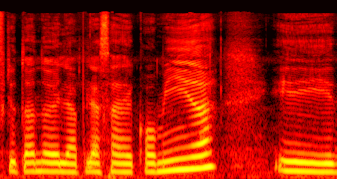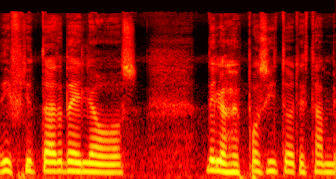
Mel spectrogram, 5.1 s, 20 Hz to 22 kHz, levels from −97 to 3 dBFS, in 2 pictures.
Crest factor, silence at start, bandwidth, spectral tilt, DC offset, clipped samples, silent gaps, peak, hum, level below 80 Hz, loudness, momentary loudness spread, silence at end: 16 dB; 0 s; 17 kHz; -6 dB/octave; under 0.1%; under 0.1%; none; -8 dBFS; none; -52 dBFS; -25 LUFS; 10 LU; 0 s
